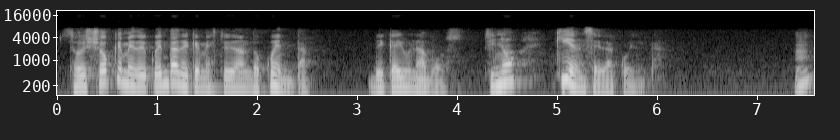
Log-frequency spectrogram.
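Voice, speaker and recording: A woman's voice: sits low, very animated, unhurried, pauses often, a little mellow, highs cut off. A woman giving a reflective spiritual talk, commenting on a text she reads and asking the listener questions. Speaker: spiritual teacher.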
